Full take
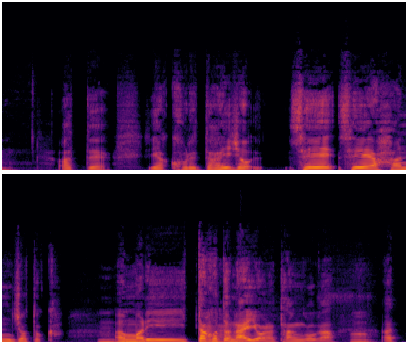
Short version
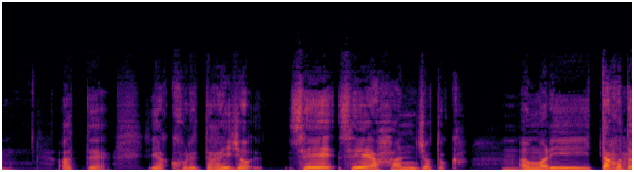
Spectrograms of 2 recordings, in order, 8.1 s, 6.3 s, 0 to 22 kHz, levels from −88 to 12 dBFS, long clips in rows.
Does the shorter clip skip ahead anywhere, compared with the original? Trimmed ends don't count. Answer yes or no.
no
